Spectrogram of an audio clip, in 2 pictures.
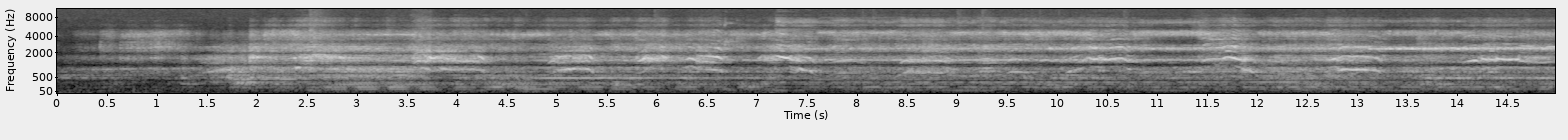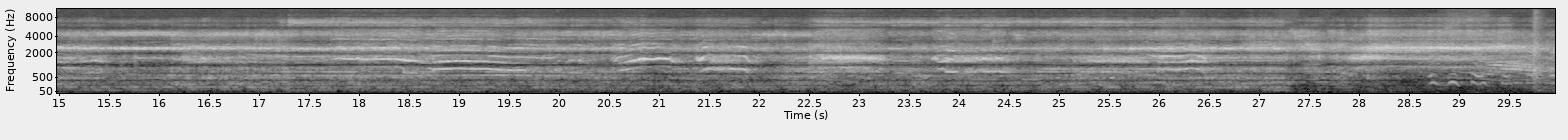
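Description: A horror film's soundtrack playing through the room's speakers: music with wavering high notes, and voices.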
